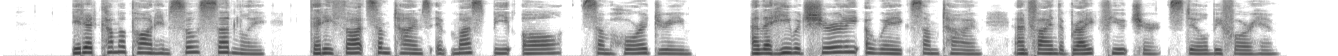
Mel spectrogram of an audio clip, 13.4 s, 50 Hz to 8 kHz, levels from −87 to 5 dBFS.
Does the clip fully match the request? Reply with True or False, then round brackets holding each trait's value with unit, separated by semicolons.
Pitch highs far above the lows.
False (2.6 semitones)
